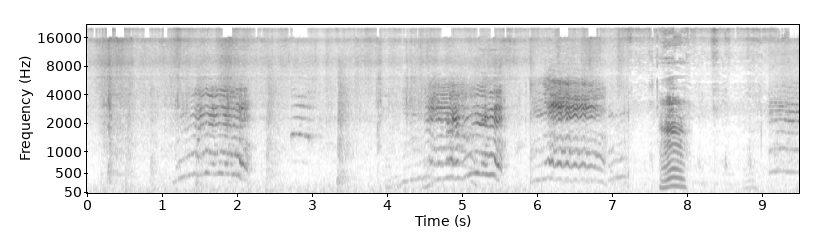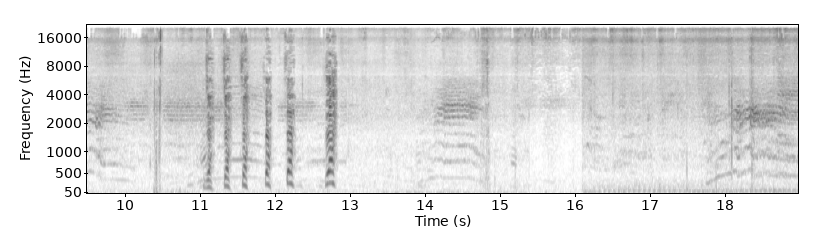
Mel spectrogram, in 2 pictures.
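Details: Farmed goats on a Padma River sandbank in rural Bangladesh, a nanny with two young kids: repeated wavering bleats of varying length, a burst of five quick sharp bleats in a row, and people speaking in between.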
